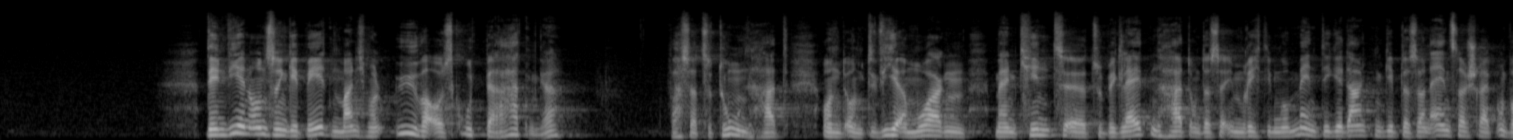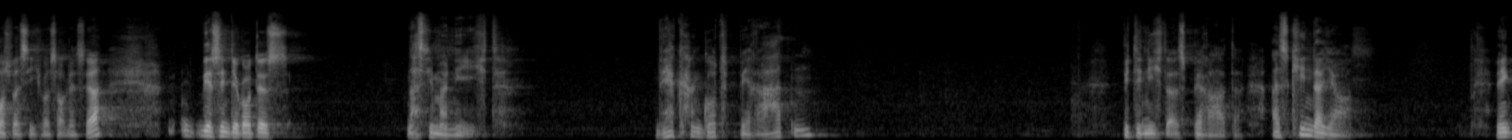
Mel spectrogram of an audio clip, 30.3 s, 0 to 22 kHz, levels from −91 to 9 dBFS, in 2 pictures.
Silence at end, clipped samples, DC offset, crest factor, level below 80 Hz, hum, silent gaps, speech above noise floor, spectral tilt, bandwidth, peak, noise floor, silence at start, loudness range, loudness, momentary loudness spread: 0 s; under 0.1%; under 0.1%; 24 dB; -78 dBFS; none; none; 40 dB; -4.5 dB/octave; 15.5 kHz; -10 dBFS; -74 dBFS; 1.75 s; 13 LU; -34 LUFS; 16 LU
